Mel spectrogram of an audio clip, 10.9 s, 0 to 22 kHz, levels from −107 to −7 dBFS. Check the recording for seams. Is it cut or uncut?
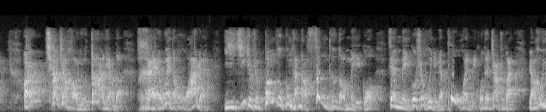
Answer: uncut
